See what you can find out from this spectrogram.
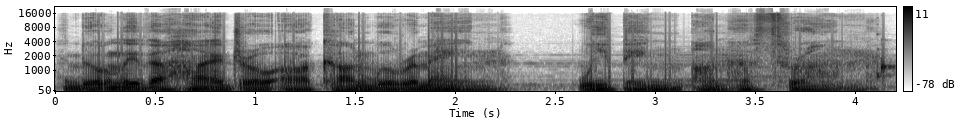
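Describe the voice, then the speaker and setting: Actor as a low-voiced, solemn, dignified magistrate. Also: male voice, steady tone, a little mellow, faint music behind, lightly acted. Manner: formal, measured, solemn. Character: grave, formal, dignified male magistrate, reserved and courteous. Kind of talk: video game voice acting.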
